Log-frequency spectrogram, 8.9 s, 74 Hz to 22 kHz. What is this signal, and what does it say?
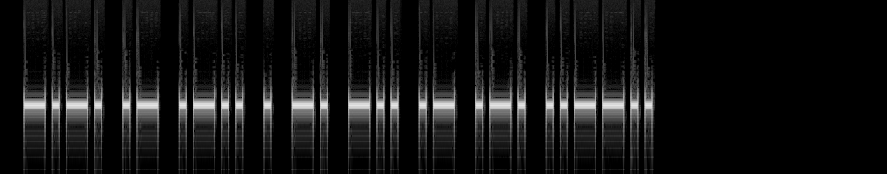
Morse code, heard as a keyed tone, about 17 wpm, 700 Hz. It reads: CALENDAR?
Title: Sentences from Top 1600 Words 17wpm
